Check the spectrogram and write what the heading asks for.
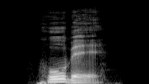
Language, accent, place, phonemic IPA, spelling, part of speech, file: German, Germany, Berlin, /ˈhoːbəl/, Hobel, noun, De-Hobel.ogg
- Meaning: anything that abrades a surface, such as – particularly – a plane, a grater or slicer, a spokeshave, a safety razor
